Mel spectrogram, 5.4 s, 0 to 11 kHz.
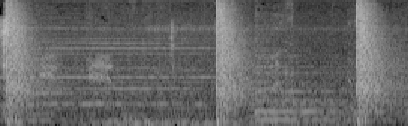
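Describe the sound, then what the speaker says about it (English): Gunfire in Fallout 76: three sharp, separate reports spaced a few seconds apart over a steady low game ambience, sounding some distance off. "I hear gunfire"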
